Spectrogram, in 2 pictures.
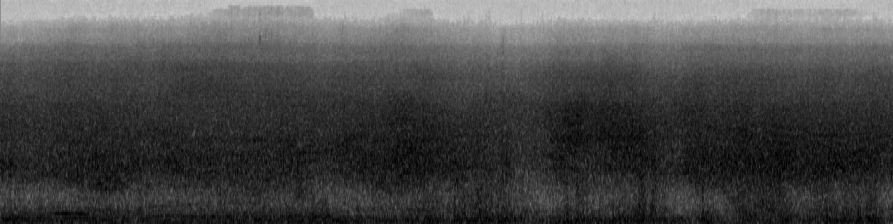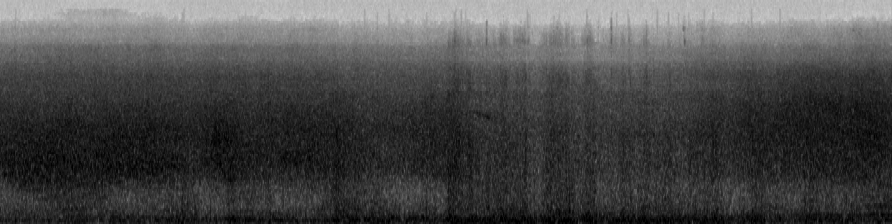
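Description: Other traffic rushes past nearby.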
